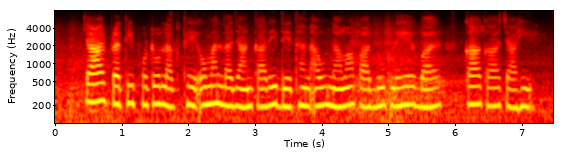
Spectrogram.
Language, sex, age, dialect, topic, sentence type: Chhattisgarhi, female, 25-30, Eastern, banking, question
